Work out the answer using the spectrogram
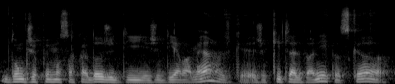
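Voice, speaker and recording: This man's dark, mellow tone moves along at a fairly quick pace. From Albania. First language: Albanian (speaking French). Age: 30s. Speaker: barbershop owner. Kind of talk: interview. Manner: halting.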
